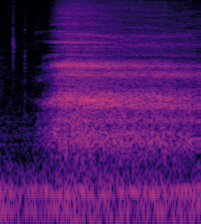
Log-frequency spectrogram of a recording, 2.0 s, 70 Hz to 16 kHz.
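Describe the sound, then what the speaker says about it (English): A single slow, deep exhale during a yoga stretch, a soft airy rush that swells after a quiet start and holds steadily, close to the mic with no talking. "Let's do just 2 more breaths here."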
